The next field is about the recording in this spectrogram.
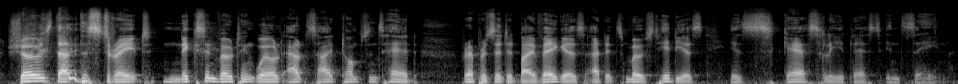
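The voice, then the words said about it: Reads blurb in put-on accent. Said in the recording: “That was a great accent. ... Very good accent.”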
